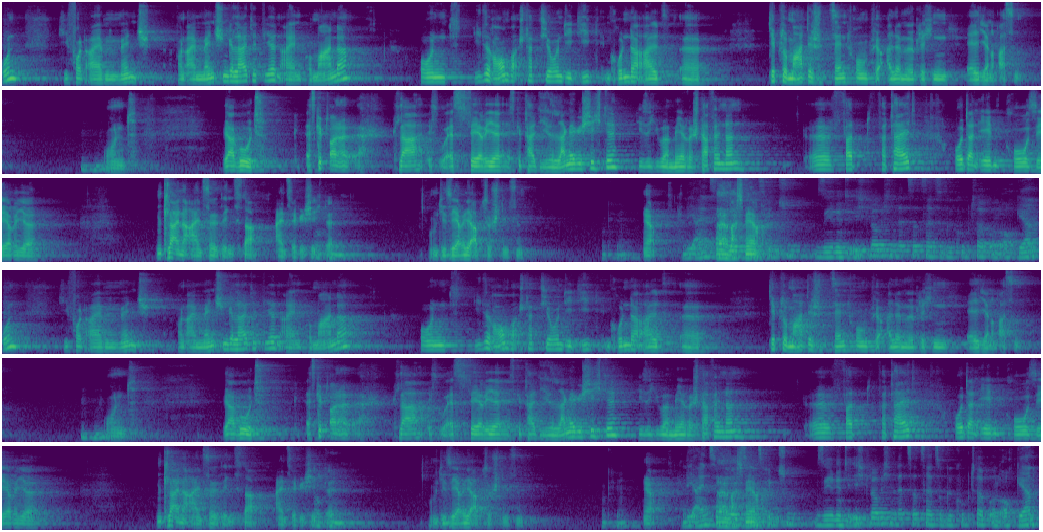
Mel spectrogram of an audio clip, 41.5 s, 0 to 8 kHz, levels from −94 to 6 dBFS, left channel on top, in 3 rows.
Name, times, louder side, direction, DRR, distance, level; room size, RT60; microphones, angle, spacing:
voice 1, 0.0-2.0 2.3-4.7 5.6-8.8 9.0-9.3 10.2-12.6 12.9-13.6 15.2-15.7 16.8-17.4 17.9-22.1 22.3-23.7 24.6-25.2 25.5-28.2 29.8-32.1 33.4-34.7 36.3-36.4 37.2-37.8, left 4 dB, 30° left, 13 dB, 0.3 m, -33 dB
voice 2, 14.9-15.3 31.8-32.3 33.5-33.7 35.7-36.1 36.8-41.5, right 1 dB, 45° right, 7 dB, 0.7 m, -42 dB
12.5 x 10.5 x 4.0 m, 1.4 s
head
